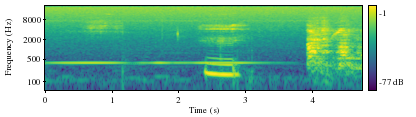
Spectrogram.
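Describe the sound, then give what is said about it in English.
Male puppies bark and play: a short, loud yelping bark midway, then a burst of rough scuffling and yapping noise near the end, all over a steady electronic hum. “Puppy, no! Stop it, bad boys.”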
